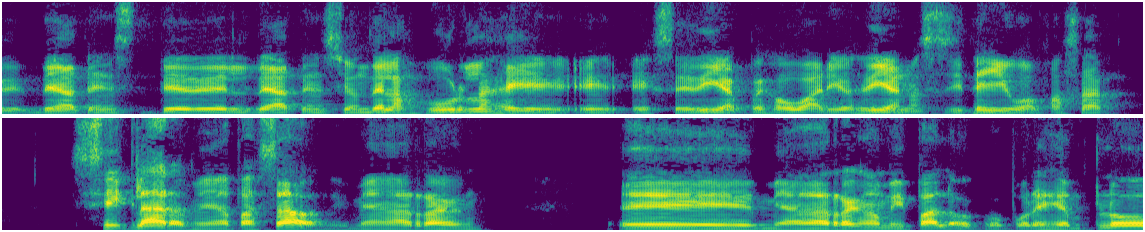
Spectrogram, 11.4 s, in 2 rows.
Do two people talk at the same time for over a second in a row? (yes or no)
no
